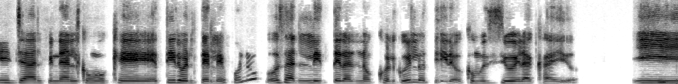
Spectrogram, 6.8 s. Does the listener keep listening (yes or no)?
yes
